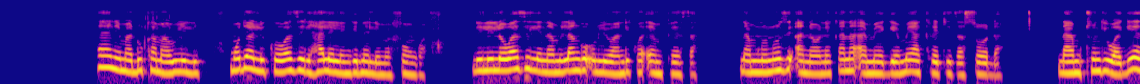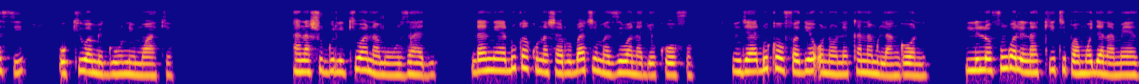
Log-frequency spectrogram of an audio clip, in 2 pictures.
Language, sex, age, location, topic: Swahili, female, 25-35, Kisumu, finance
